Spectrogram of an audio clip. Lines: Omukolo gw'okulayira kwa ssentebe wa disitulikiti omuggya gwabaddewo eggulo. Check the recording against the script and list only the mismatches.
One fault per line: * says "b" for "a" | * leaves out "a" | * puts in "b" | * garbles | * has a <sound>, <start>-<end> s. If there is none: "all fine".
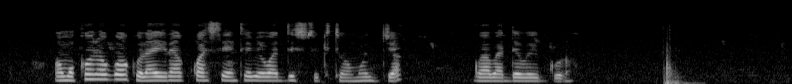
* has a thud, 6.6-7.1 s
